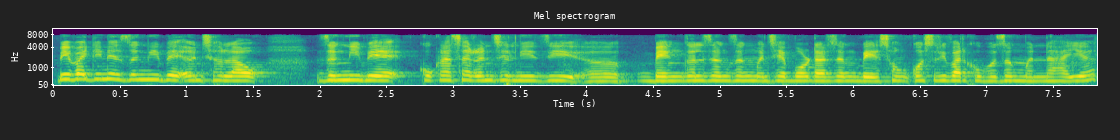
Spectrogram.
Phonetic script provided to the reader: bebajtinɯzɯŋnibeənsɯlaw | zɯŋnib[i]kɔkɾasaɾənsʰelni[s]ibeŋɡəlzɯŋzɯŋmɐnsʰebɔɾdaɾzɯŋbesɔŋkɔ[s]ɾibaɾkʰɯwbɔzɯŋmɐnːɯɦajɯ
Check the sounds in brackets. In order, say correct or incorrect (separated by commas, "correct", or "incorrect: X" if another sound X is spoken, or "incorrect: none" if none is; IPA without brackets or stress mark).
incorrect: e, incorrect: z, correct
